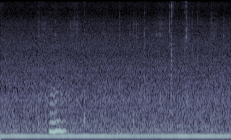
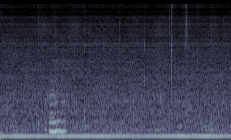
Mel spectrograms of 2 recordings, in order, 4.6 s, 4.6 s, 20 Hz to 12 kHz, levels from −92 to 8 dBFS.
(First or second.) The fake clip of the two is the second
